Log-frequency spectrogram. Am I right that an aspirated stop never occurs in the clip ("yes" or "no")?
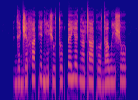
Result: yes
